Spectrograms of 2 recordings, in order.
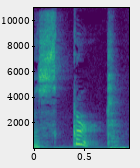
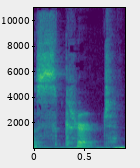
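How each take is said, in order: First: SKIRT with the k softened to a g after the s; k voiced to g. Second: SKIRT with a puffed, breathy k after the s; k left aspirated. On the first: Teacher showing learners how we read the word, "skirt" with k turned to g. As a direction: say "skirt" like "sgirt". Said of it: "我们读成skirt". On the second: Teacher showing learners what not to say, "skirt" with an aspirated k. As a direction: say "skirt" with a full voiceless k. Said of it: "而不要读成skirt". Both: Shown as a demonstration.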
